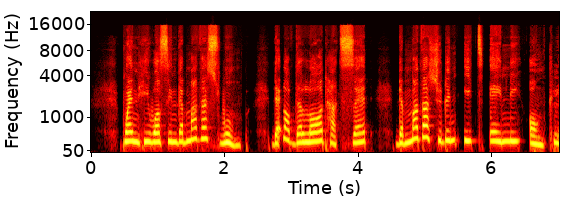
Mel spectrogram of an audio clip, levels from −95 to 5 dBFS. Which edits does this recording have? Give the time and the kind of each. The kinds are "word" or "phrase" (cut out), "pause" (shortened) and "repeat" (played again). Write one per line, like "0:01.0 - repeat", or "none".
0:02.9 - word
